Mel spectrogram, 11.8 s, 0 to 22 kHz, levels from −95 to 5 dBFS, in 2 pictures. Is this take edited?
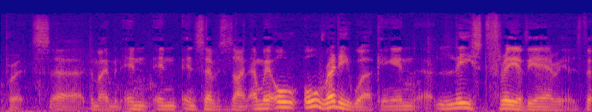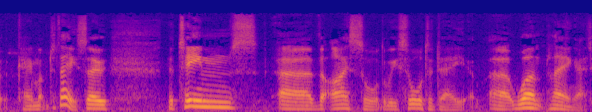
no; 0 cuts

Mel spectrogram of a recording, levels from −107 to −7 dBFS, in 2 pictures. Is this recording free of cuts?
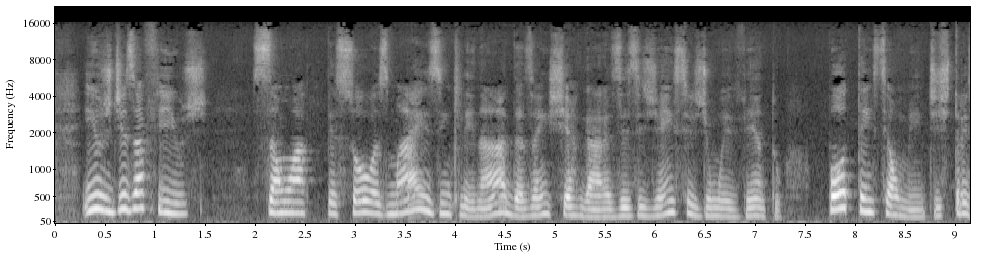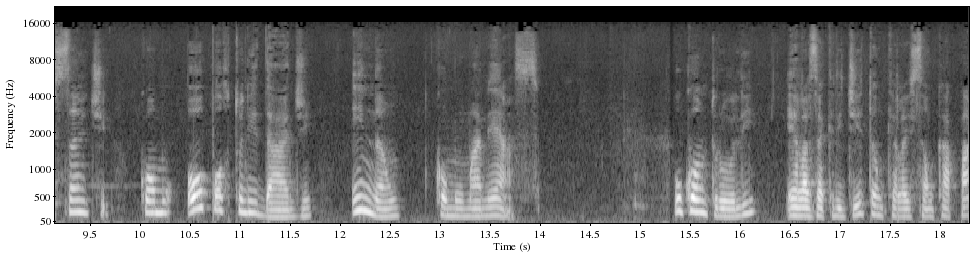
no; 1 cut; at 15.3 s

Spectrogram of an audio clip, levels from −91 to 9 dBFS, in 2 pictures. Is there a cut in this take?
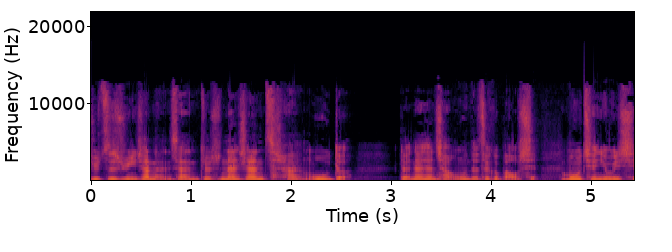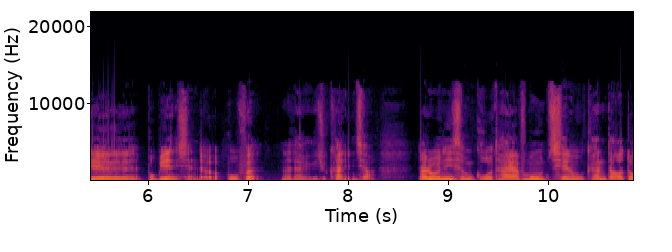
yes; 2 cuts; at 4.7 s, 9.7 s

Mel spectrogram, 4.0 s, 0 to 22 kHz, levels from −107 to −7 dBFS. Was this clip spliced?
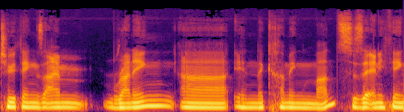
no; 0 cuts

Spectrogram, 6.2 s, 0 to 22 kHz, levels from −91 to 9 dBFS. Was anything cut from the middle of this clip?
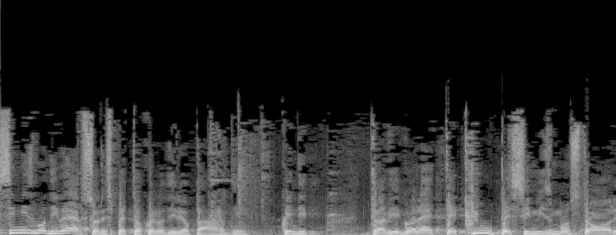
yes; 1 cut; at 2.7 s

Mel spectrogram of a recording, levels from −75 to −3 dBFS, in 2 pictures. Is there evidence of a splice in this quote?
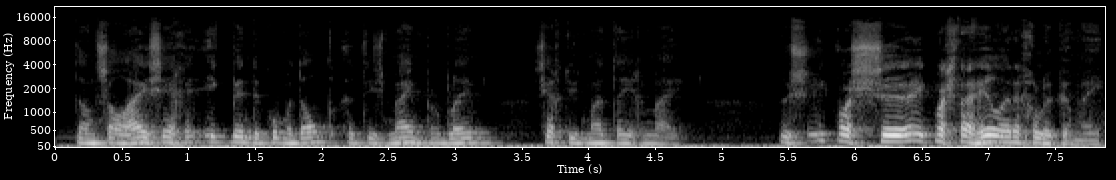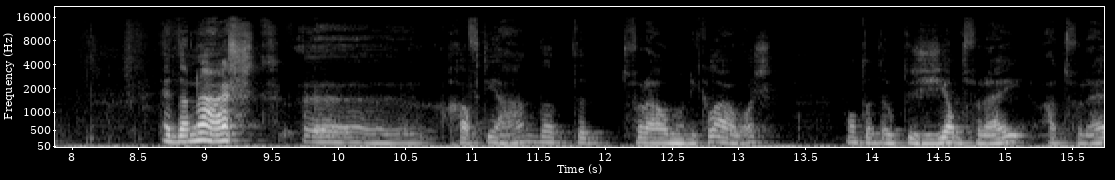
no; 0 cuts

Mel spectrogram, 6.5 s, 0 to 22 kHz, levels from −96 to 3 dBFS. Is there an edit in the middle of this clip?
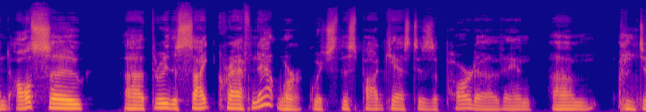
yes; 1 cut; at 5.4 s

